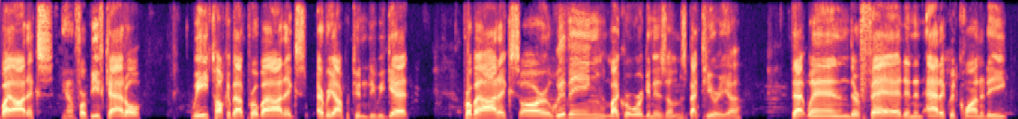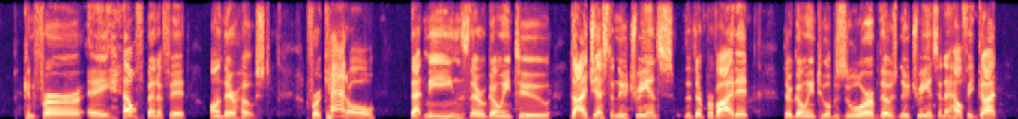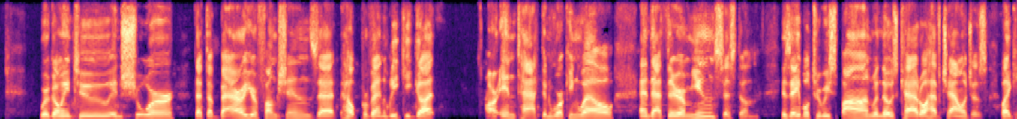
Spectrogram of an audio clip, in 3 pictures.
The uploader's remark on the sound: We are live from the Cattle Industry Convention and NCBA Trade Show in Orlando, FL.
